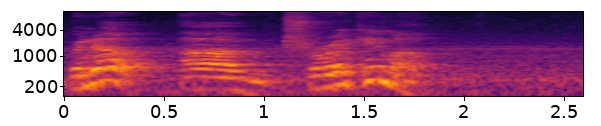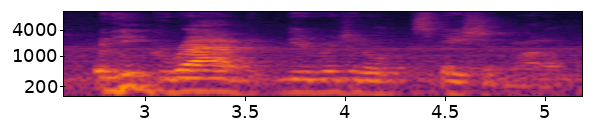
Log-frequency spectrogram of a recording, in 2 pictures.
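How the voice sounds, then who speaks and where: A young man telling stories in casual chat, animated and laughing often. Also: a little high, moderate pace, over a noisy crowd. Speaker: podcast co-host. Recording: echoey room, distant mic, background noise.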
